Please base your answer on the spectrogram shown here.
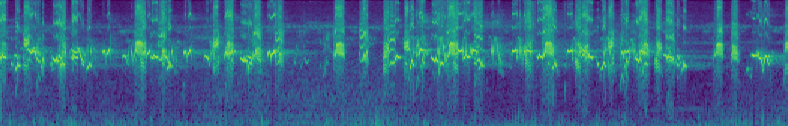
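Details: Sooty-headed bulbuls in a lure recording, giving rapid, jumbled chirps and bubbly whistled notes in a lively, steady chatter with brief dips.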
